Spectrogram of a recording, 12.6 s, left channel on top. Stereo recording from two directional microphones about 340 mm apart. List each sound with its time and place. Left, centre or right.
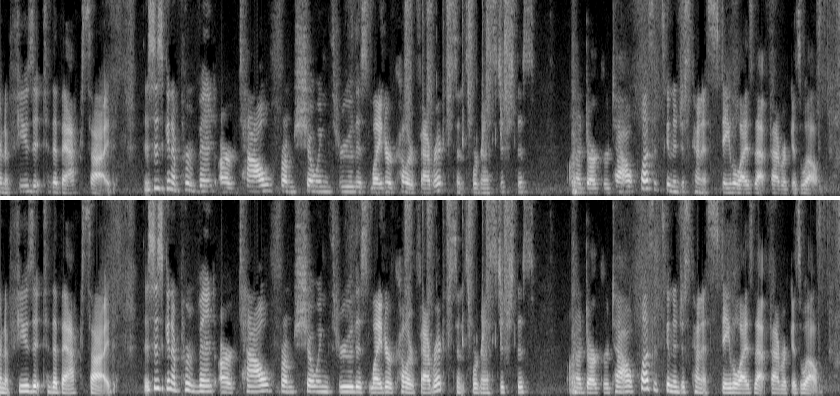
0.0 s a woman's voice: centre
